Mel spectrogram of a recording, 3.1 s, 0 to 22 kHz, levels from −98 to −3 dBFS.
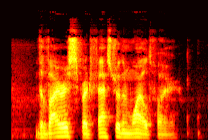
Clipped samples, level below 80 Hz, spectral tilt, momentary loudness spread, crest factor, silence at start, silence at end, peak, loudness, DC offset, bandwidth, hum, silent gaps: under 0.1%; -60 dBFS; -2.5 dB/octave; 17 LU; 18 dB; 0.55 s; 0.5 s; 0 dBFS; -16 LUFS; under 0.1%; 10.5 kHz; none; none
